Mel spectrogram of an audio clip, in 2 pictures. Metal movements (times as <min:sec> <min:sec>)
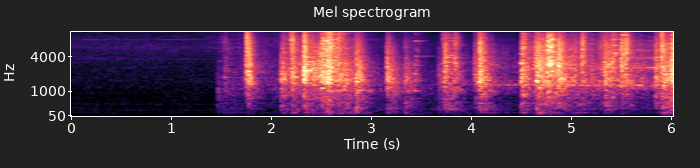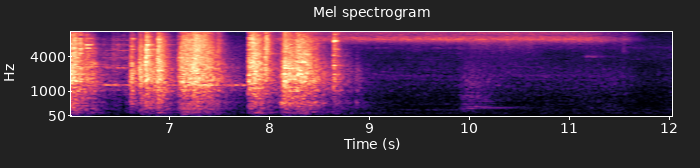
0:01.5 0:09.1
